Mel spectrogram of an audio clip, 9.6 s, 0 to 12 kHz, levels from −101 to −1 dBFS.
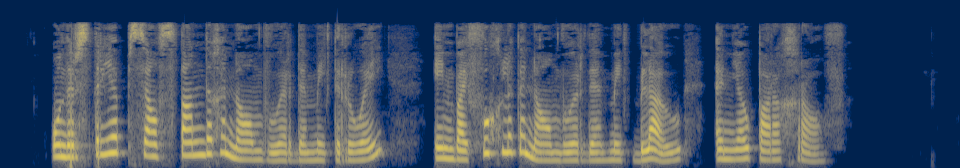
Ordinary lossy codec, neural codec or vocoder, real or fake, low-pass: AAC, 48 kbps; none; real; 7.2 kHz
